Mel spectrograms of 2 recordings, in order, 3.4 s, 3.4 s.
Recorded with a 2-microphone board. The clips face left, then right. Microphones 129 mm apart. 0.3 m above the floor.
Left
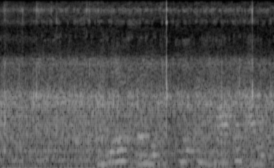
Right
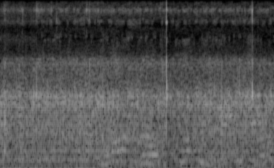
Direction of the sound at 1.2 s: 65° left (ahead or behind).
